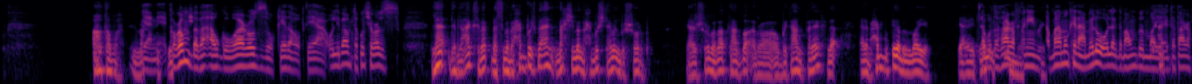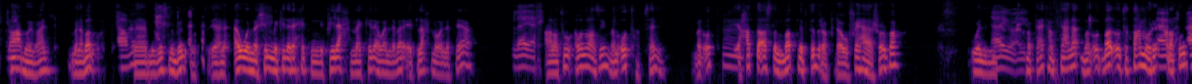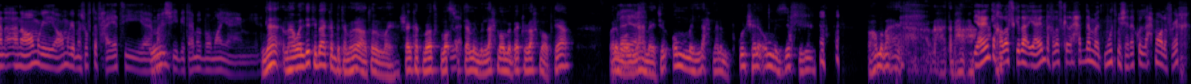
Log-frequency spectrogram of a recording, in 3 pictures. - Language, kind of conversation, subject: Arabic, unstructured, إيه الأكلة اللي بتفكّرك بطفولتك؟
- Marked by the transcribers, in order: unintelligible speech; tapping; unintelligible speech; laugh; laugh; other background noise; unintelligible speech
